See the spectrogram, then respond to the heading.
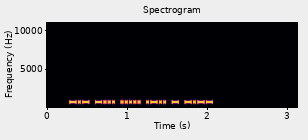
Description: Morse code, heard as a keyed tone, about 46 wpm, 700 Hz. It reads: KB5LTY
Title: USA Call Signs - 6 Characters - 3x Character Spacing - 45wpm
